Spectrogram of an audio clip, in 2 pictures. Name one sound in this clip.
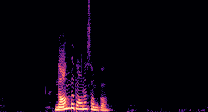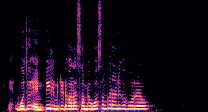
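A woman speaks calmly into a close microphone, in two short bursts.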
